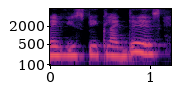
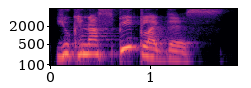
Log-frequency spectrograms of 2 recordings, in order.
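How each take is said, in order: First: Softer, timid delivery; small, swallowed tone; held-back voice. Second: Louder and slower, voice unleashed; strong, freed tone; full open voice. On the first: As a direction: speak like you're scared of your voice. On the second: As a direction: let your real power out. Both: Shown as a demonstration.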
